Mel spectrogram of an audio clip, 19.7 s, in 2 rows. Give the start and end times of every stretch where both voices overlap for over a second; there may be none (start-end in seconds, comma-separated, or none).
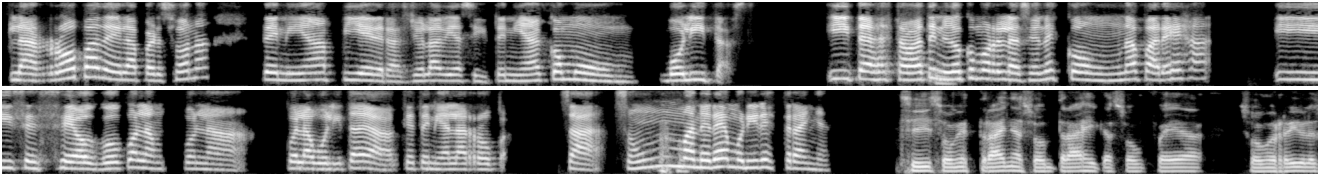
none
